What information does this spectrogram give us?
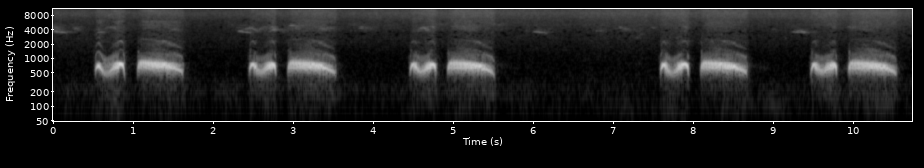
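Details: Repeated coo phrases from a spotted dove used to attract wild doves while trapping by a sacred tree; five phrases, each a brief wobbling double note and a longer falling coo, about two seconds apart with one longer gap.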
